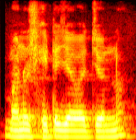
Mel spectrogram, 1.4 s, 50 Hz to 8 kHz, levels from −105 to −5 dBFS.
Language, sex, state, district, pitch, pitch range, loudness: Bengali, male, West Bengal, Dakshin Dinajpur, 130 Hz, 130-135 Hz, -15 LUFS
